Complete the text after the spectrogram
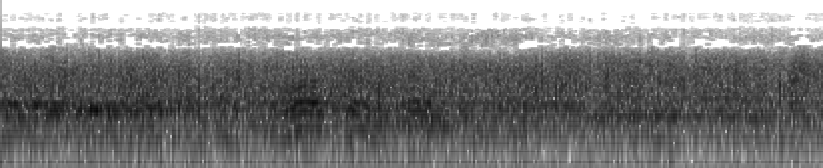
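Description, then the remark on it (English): A large live crowd at Princeton, recorded on stage, roars and claps steadily, a dense wall of cheering and applause that holds at a fairly loud, even level for the whole stretch, with no single voice standing out. “That's the crowd at Princeton.”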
